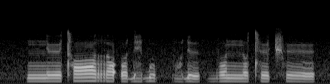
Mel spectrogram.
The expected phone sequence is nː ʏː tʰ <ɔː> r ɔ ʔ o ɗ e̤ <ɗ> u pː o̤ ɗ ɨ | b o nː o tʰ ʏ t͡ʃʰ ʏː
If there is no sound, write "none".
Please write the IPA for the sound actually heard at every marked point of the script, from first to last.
ɔː, ɓ

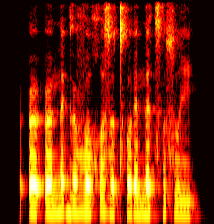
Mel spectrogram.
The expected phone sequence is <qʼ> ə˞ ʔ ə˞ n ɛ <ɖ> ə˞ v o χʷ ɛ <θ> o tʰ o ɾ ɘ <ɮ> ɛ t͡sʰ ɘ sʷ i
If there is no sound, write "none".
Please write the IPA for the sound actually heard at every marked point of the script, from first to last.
ʔ, ɡ, z, n

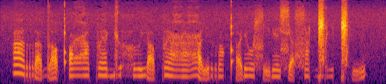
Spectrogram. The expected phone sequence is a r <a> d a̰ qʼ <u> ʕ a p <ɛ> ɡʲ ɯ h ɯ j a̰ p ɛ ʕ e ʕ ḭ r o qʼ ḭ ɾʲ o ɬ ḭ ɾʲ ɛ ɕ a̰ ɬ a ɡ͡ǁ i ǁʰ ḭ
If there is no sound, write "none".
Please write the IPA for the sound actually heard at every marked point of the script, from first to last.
a̰, u, ɛ

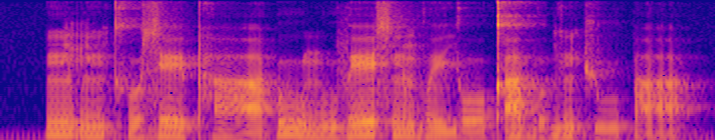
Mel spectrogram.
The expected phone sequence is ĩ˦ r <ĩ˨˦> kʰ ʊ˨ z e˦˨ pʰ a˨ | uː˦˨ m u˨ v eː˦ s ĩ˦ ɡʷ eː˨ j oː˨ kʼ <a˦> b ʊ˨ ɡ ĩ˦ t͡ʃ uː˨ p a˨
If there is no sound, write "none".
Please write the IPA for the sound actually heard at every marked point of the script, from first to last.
ĩ˨˦, a˦

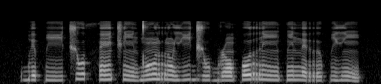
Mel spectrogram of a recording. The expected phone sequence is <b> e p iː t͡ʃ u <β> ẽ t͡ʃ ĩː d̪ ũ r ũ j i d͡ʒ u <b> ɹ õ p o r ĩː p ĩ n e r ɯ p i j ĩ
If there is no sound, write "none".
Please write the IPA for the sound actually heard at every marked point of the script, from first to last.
b, θ, b

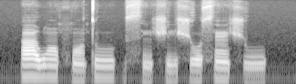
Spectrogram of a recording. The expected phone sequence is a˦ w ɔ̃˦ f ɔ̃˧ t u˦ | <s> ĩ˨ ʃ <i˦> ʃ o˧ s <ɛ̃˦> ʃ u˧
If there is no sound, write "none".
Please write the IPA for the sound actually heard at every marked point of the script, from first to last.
s, i˧, ɛ̃˦

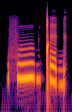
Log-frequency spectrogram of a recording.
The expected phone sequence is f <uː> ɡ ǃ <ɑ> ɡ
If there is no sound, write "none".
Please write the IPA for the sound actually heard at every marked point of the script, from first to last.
uː, ə

